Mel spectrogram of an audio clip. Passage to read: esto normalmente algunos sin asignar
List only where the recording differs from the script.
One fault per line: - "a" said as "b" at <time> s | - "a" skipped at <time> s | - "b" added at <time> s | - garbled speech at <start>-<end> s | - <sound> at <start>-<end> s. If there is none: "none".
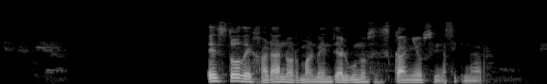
- "dejará" added at 2.4 s
- "escaños" added at 3.8 s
